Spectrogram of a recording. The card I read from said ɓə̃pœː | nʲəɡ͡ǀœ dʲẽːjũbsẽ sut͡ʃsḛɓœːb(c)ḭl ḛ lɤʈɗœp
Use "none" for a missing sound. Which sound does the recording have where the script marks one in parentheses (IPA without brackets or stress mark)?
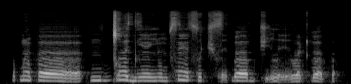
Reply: t͡ʃ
